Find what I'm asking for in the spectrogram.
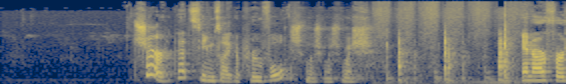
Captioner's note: squishy rolling sounds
